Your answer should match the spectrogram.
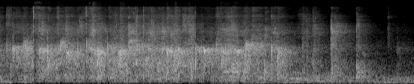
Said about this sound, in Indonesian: tepuk tangan untuk Mbak Lesa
